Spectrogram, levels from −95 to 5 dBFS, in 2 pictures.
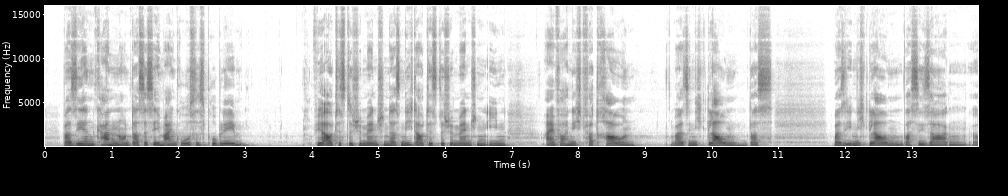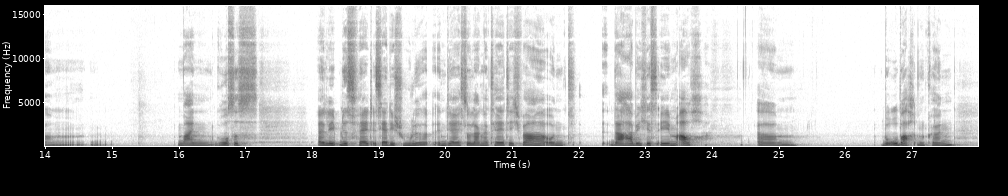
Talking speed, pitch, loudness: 125 wpm, 180 Hz, -27 LUFS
